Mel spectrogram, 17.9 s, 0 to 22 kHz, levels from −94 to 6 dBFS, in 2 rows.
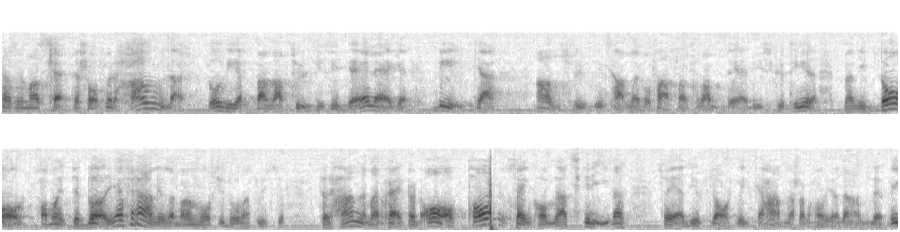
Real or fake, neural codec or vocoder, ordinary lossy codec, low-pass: fake; codec, 16 kHz, 4 kbps, FreqCodec, smaller model; none; 7.2 kHz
